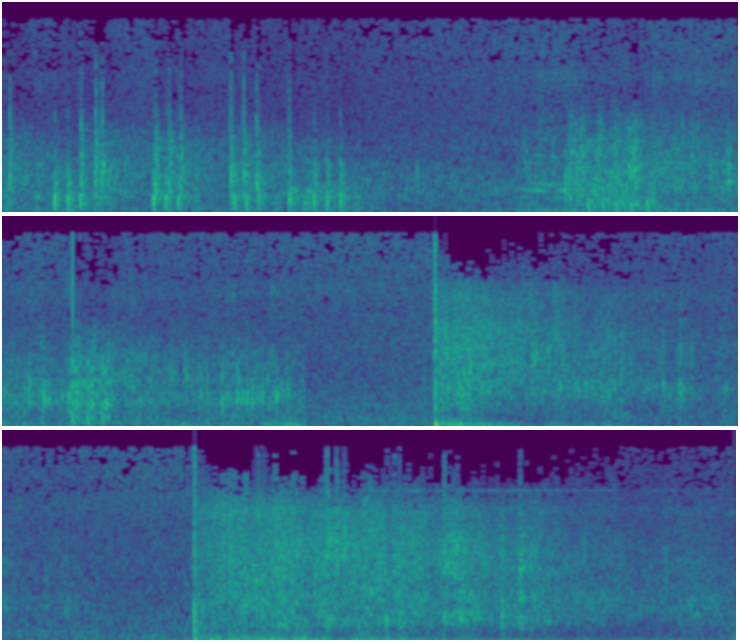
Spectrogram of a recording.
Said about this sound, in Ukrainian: Це був вечірній бій. Він розпочався трошки далі від села, під Водяним. Ворог почав стріляти по дальнім позиціям українських морпіхів, і наші хлопці почали відповідати. І поступово з-под одиноких пострілів розгрівся справжній бій.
